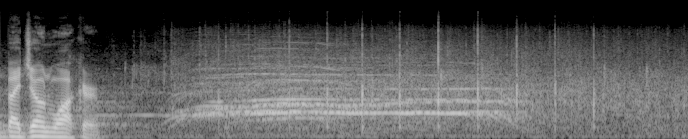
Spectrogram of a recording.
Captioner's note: audience claps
